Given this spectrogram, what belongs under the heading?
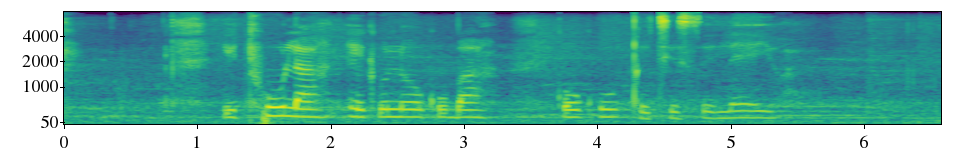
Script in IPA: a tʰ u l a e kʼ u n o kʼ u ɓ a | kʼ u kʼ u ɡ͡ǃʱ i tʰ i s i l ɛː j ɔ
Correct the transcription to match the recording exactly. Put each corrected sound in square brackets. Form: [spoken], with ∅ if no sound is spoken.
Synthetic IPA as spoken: [i] tʰ u l a e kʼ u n o kʼ u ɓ a | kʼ [o] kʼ u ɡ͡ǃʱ i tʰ i s i l ɛː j ɔ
